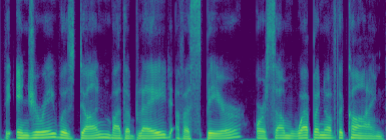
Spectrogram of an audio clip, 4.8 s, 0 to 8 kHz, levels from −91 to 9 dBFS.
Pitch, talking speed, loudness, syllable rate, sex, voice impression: 145 Hz, 200 wpm, -16 LUFS, 4.4 syllables/s, female, feminine, middle-aged, slightly thick, tensed, powerful, clear, intellectual, calm, reassuring, elegant, slightly lively, slightly strict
